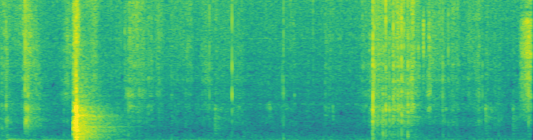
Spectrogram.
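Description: Tarot cards being handled on a table: one sharp knock a little over half a second in, then a few faint taps and rustles.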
